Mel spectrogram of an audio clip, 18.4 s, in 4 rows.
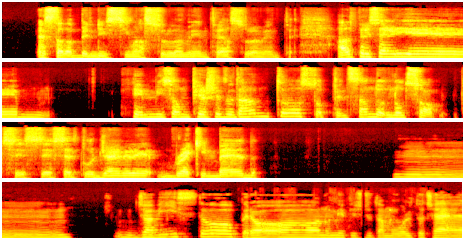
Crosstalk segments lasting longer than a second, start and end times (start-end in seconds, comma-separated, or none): none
